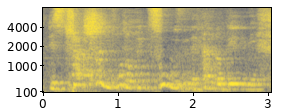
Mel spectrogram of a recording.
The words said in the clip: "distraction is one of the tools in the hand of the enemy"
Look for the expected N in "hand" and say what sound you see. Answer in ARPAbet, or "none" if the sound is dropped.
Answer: N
